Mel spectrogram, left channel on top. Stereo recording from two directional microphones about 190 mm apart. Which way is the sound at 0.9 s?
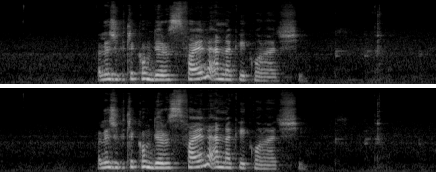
35° right (ahead or behind).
